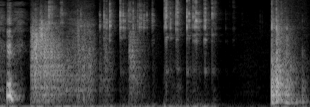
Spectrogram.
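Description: Clatter of three dice rattling and tumbling across a hard surface in a quick run of bursts, a short pause, then one final brief skitter.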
